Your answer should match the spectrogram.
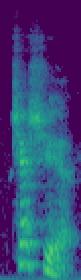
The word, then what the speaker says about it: Cheshire: county's names correctly british it is not the word you said it is cheshire i'm going by her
